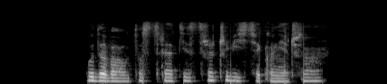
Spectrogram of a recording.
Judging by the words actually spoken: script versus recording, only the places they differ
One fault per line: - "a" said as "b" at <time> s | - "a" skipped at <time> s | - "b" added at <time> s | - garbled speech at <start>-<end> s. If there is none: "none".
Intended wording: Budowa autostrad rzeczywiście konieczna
- "jest" added at 1.8 s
